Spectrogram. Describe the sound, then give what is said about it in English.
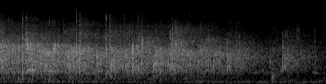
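Sustained applause from a sizable crowd at an evening church service, a dense, steady wash of many hands clapping at once, loud, tapering slightly toward the end with no one speaking over it. “Keep clapping while I drink some water.”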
